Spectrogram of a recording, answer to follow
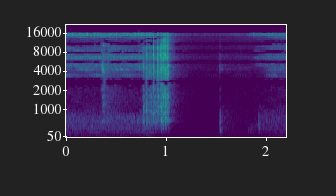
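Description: Pump-action slide of a UTAS UTS-15 12-gauge bullpup shotgun being worked by hand after a failure to fire. There is a light click, then a louder metallic rasp and clack about a second in, and one faint click after it.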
